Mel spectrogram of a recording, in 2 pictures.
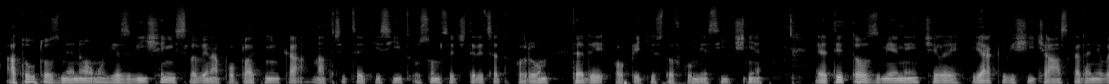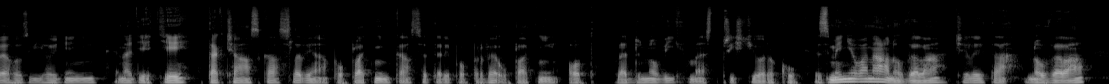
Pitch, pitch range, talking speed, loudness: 90 Hz, 80-90 Hz, 120 wpm, -31 LUFS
